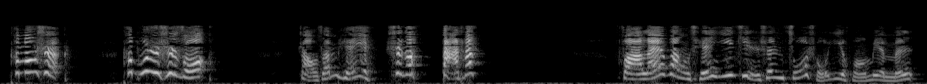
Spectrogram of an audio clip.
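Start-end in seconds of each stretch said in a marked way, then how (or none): 0.1-4.7 loud and high, almost crying; excited outcry. Acted. Young monk urging his brother to hit the impostor, excited shout. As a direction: yell for your brother to attack.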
